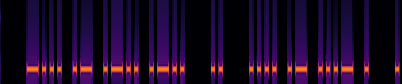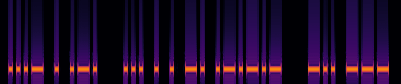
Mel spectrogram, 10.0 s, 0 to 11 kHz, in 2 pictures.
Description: Morse code, heard as a keyed tone, about 25 wpm, 600 Hz. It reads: BALL I HAVE EVER SEEN. DO
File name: the old man and the sea part 1 25wpm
